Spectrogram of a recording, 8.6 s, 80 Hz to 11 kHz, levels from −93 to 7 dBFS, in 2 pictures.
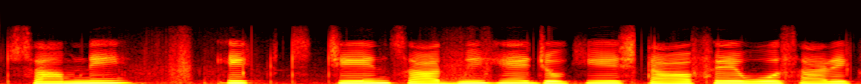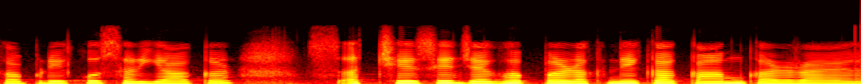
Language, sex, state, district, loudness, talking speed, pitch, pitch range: Hindi, female, Bihar, Patna, -14 LUFS, 160 wpm, 235 Hz, 225-250 Hz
